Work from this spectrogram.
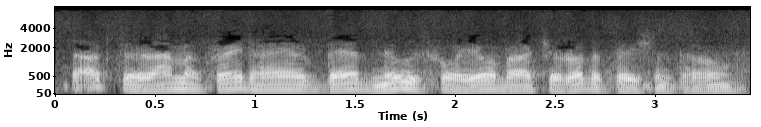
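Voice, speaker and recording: A man's voice: mid-range voice, fast talker, darkish tone, natural voice. A man acting a hospital doctor talking to a colleague in a 1940s radio drama. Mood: sober. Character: male hospital doctor, a colleague bearing bad news. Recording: muffled, noisy 1940s radio recording.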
